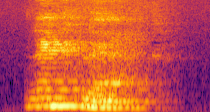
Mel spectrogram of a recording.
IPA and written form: nɪk næk (knick-knack)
